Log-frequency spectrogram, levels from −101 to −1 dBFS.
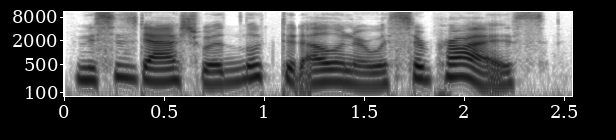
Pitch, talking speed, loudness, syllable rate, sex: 195 Hz, 165 wpm, -16 LUFS, 5.6 syllables/s, female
